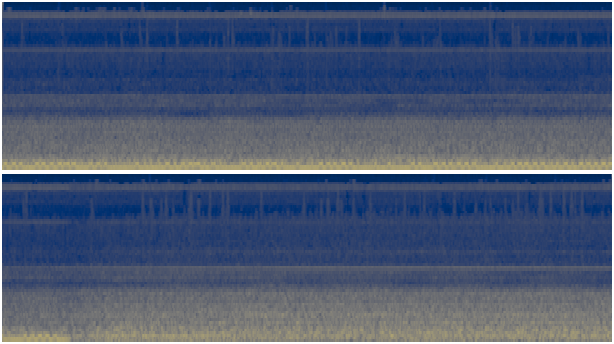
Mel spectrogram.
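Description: V/Line passenger train running along the track, heard from inside the carriage: a steady rumbling running noise. The deep low rumble drops away suddenly about ten seconds in, leaving a lighter, even running sound.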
